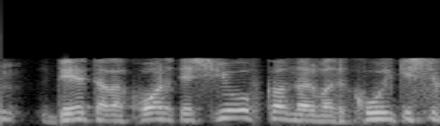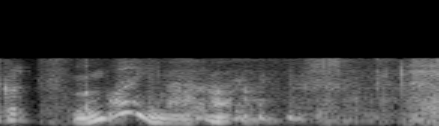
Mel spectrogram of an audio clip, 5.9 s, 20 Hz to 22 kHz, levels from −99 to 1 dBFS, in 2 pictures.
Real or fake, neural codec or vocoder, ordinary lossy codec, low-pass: fake; codec, 16 kHz, 0.8 kbps, ZipCodec; AAC, 16 kbps; 7.2 kHz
